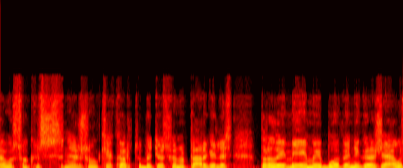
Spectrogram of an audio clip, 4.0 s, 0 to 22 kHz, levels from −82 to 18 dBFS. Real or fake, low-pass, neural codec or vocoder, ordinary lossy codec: fake; 9.9 kHz; vocoder, 22.05 kHz, 80 mel bands, Vocos; Opus, 16 kbps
